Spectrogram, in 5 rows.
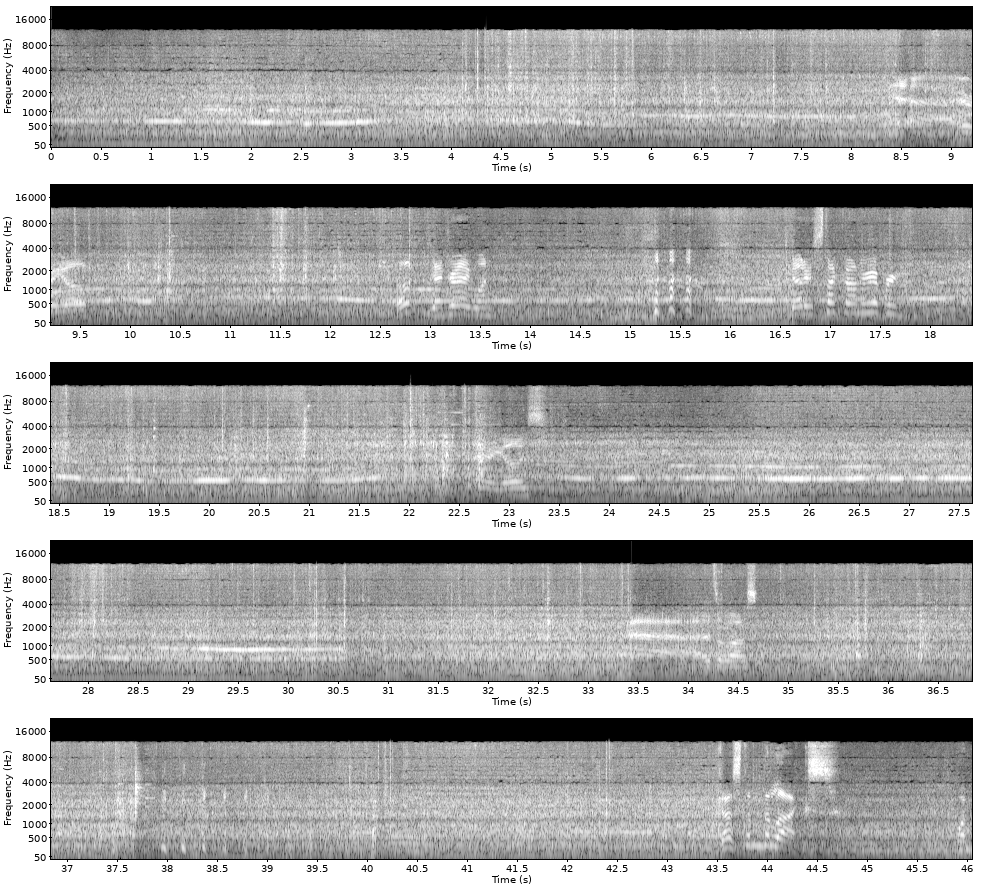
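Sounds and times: high squeal: 0.0s - 32.5s
bulldozer engine under load: 0.0s - 46.0s
clanking tracks: 0.0s - 46.0s.

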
